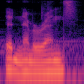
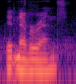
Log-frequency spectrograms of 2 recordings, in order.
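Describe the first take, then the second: No difference in how they are said.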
